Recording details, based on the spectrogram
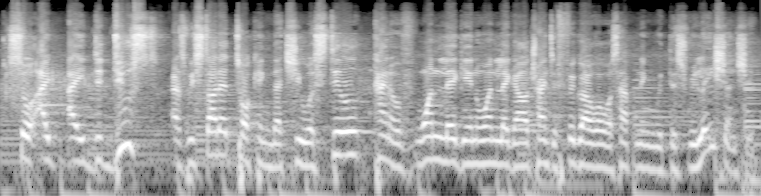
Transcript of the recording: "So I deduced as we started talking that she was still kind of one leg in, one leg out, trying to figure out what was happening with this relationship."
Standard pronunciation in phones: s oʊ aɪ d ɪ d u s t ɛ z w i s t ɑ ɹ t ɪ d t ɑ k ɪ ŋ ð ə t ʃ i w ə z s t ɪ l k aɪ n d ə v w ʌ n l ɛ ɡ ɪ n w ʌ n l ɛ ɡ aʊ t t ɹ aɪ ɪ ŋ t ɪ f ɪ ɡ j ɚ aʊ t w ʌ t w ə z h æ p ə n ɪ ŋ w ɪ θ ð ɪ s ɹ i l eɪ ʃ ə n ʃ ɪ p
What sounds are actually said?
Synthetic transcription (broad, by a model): s oʊ aɪ d ɪ d u s t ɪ z w i s t ɑ ɹ t ɪ d t ɑ k ɪ ŋ ð ə t ʃ i w ə z s t ɪ l k aɪ n d ə v w ʌ n l ɛ ɡ ɪ n w ʌ n l ɛ ɡ aʊ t t ɹ aɪ ɪ ŋ t ɪ f ɪ ɡ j ɚ aʊ t w ʌ t w ə z h æ p ə n ɪ ŋ w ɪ ð ɪ s ɹ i l eɪ ʃ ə n ʃ ɪ p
